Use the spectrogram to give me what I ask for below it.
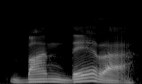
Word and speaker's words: bandera: The next word is going to be the word for flag, and that is bandera. Bandera. I'm going to say it slow. You have ban and de, and then that flap, ra.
